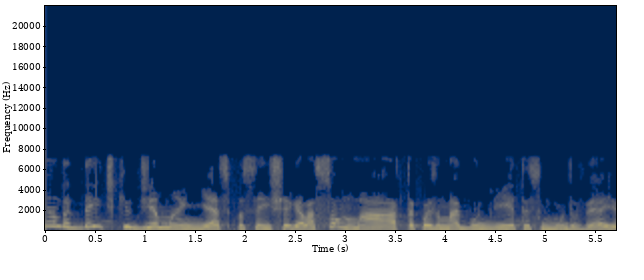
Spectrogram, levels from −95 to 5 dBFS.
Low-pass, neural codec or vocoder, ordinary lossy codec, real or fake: 7.2 kHz; vocoder, 44.1 kHz, 128 mel bands every 256 samples, BigVGAN v2; none; fake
